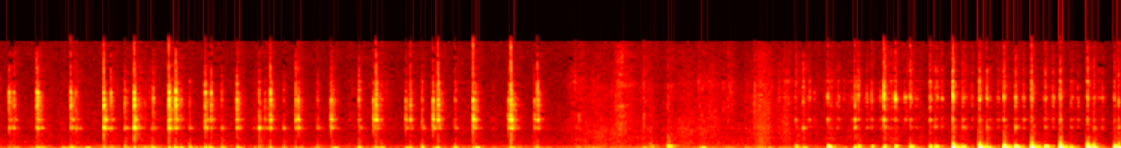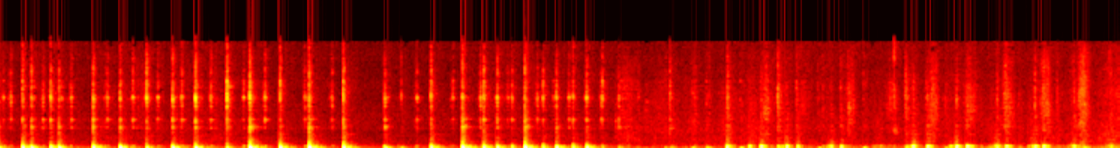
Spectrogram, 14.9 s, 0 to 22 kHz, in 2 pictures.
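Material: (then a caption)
Ceramic. A small, hollow, glossy painted ceramic ladybug piggy bank with a red shell, black spots, a yellow face and a coin slot on top is held in both hands and tapped with the fingertips and short nails all over its red glazed shell. Quick, dry clicking taps follow in dense runs, with bright high ticks at first and then a hollow resonant ring near 260 Hz for most of the clip.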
